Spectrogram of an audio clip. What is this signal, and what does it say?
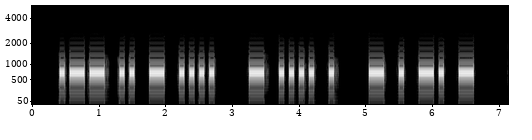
Morse code, heard as a keyed tone, about 16 wpm, 700 Hz. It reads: WITH THE TENT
